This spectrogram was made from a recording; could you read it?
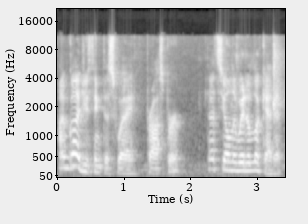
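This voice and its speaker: Young Roman deacon male storyteller: friendly, gentle, higher-set voice for a storybook, light noise on the recording. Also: sing-song, brisk, creaky, exaggerated voice. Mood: friendly, caring.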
